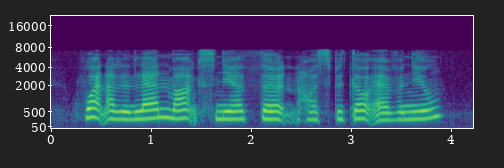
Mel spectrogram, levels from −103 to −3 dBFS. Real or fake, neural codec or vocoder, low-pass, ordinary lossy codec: real; none; 7.2 kHz; none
